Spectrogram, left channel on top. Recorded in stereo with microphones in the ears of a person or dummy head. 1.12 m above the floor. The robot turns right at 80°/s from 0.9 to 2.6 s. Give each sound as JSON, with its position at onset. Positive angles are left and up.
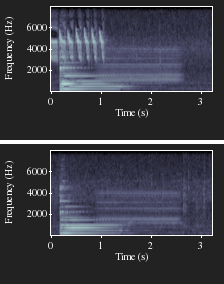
{"t": 0.2, "sound": "a guitar", "azimuth_deg": 145, "distance_m": 1.2}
